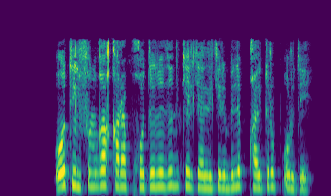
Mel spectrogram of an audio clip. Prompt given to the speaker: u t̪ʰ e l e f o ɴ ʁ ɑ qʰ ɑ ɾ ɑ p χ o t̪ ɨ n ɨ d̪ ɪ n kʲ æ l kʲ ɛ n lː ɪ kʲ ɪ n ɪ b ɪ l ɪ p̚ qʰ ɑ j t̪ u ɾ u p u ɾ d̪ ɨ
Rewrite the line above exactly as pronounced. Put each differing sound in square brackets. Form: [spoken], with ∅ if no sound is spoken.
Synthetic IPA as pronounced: u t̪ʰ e l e f o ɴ ʁ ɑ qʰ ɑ ɾ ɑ p χ o t̪ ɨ n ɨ d̪ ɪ n kʲ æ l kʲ ɛ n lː ɪ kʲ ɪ n ɪ b ɪ l ɪ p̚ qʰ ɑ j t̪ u ɾ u p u ɾ d̪ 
